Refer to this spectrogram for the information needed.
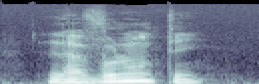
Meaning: wish, will
- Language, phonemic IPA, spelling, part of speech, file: French, /vɔ.lɔ̃.te/, volonté, noun, Fr-volonté.ogg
